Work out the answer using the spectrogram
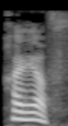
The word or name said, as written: ख़यफ़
